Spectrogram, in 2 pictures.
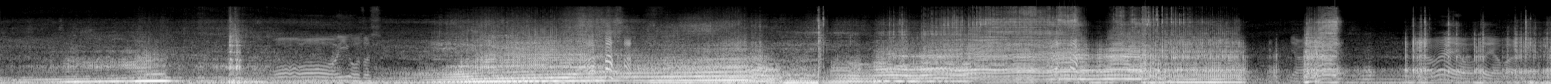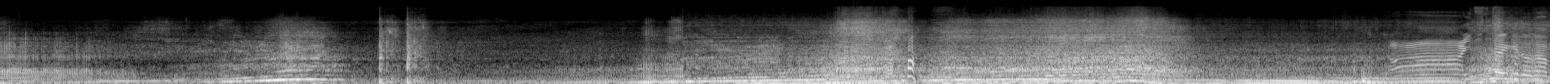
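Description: Several high-performance car engines revving hard and accelerating away one after another, each rising in pitch through the gears with a drop at every shift. A loud run of these comes about four to eight seconds in, and another from about twenty-two to twenty-seven seconds.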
